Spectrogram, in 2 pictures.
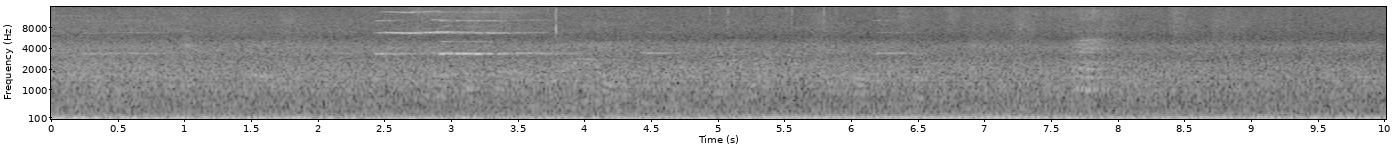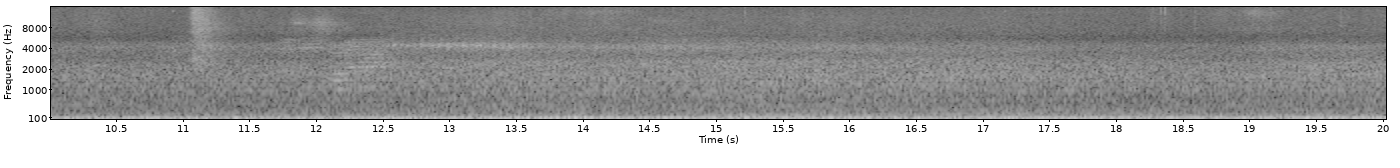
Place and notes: Taipei City, Taiwan - Under the tree
Under the tree, Environmental sounds, Traffic Sound
Please turn up the volume a little
Binaural recordings, Sony PCM D100 + Soundman OKM II
28 February, 17:45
